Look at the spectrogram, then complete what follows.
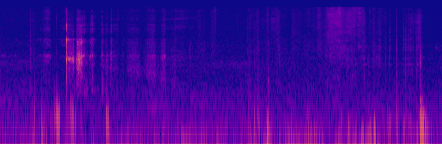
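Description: Small clicks and scraping as a lens cap is fitted onto the lens hood of a Leica Q camera and the camera is handled, with a cluster of clicks about a second in, a rubbing rustle later and a knock near the end.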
